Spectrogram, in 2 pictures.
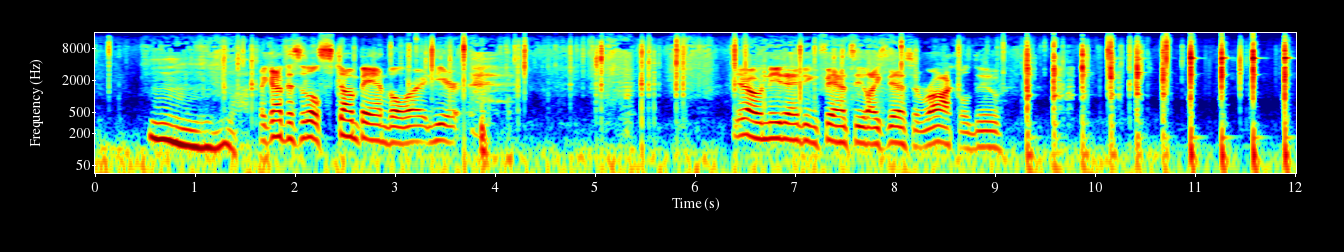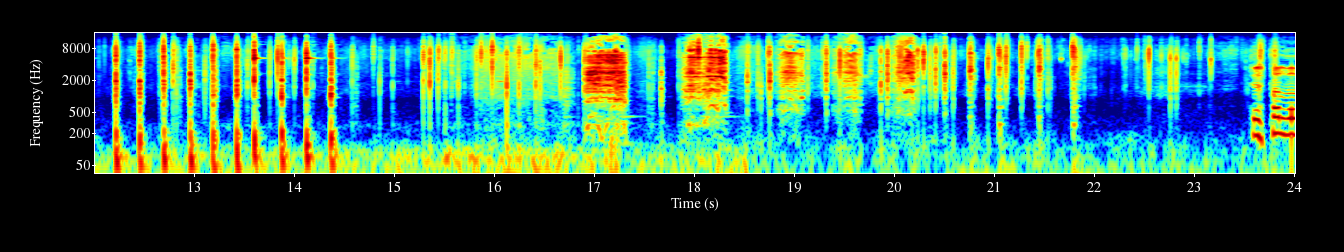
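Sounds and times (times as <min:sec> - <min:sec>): file rasping metal edges: 0:16.9 - 0:20.4.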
